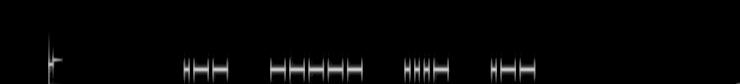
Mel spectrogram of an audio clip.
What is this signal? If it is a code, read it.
Morse code, heard as a keyed tone, about 25 wpm, spaced as for 14 wpm, 700 Hz. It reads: W0VW
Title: USA Call Signs - 4 Characters - 3x Character Spacing - 25wpm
